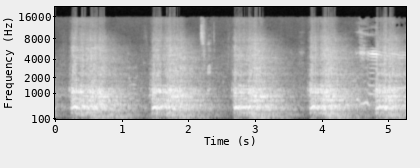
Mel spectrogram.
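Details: Male lion Sora roars from the back room at Higashiyama Zoo, Nagoya, on 25 June 2023 after many visitors gathered; five powerful roars come roughly every 1.2 seconds, each sharp onset tapering away, with a faint crowd behind.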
